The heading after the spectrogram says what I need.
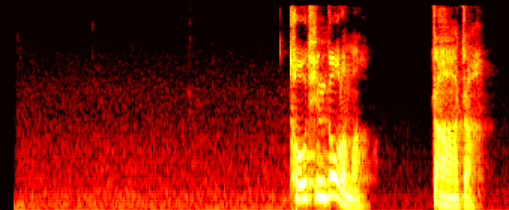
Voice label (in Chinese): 男子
